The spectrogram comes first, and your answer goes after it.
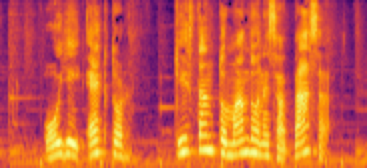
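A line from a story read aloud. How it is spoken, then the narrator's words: Whispering. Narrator (Spanish): José se inclinó hacia su primo y le susurró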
